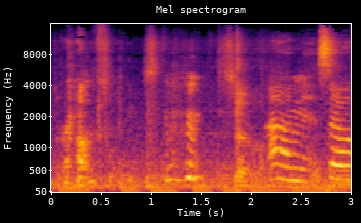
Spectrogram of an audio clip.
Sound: laughs

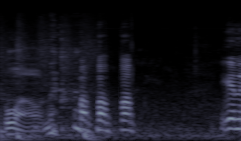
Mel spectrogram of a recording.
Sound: chuckling

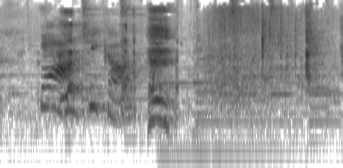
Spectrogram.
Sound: girl laughing; lighthearted music

